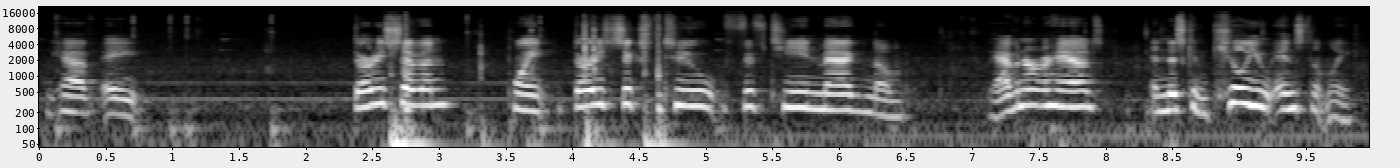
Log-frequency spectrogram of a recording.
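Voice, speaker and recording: An exasperated, bossy agent acted by a female performer in a homemade story. The orders come insistently in a high voice, recorded with some faint noise. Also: measured pace, pauses often, natural voice. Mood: commanding. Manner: insistent, commanding.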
